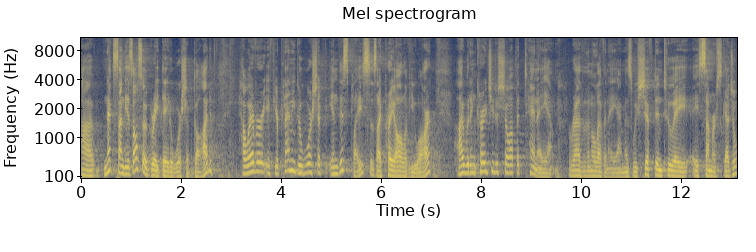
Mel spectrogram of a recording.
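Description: A man speaks fairly quickly, his pitch swinging very widely. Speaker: minister. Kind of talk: church announcements before sermon. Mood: warm, lightly humorous. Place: church. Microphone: podium.

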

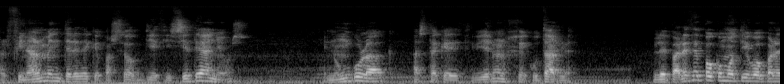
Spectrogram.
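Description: At a moderate pace, the speech carries audible room echo and light background noise. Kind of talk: acted film dialogue. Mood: tense, defiant confession. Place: home room.

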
